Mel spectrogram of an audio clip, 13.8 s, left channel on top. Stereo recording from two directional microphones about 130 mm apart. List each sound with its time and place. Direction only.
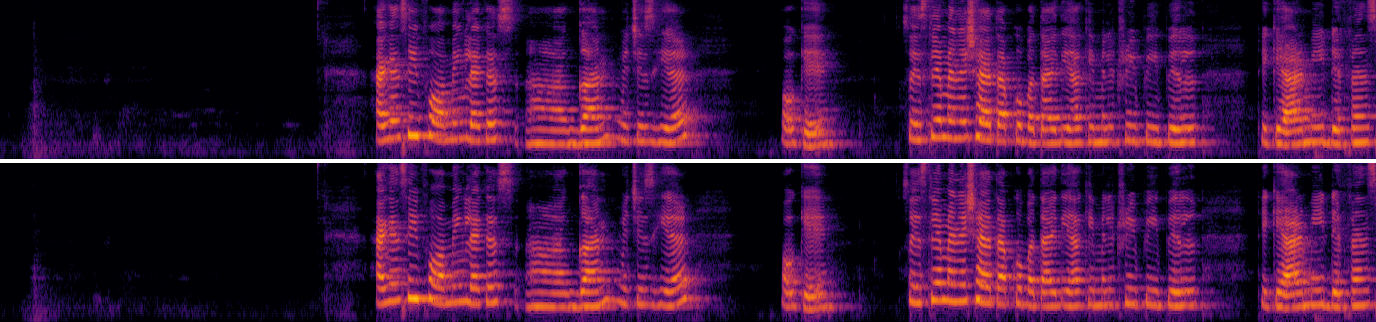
3.2 s a woman's voice: 25° right (ahead or behind)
